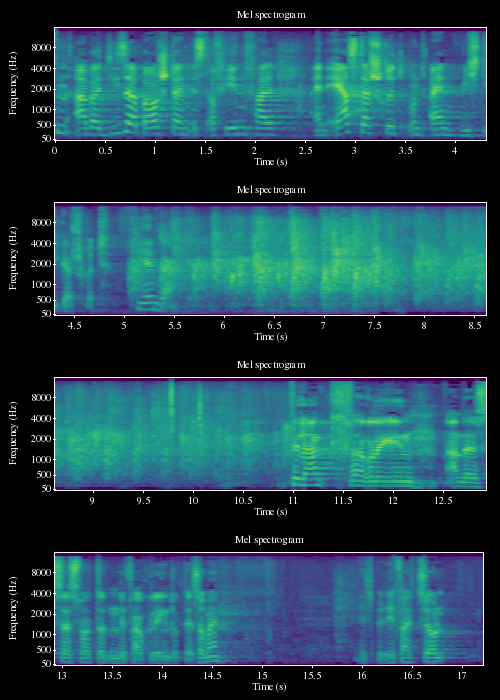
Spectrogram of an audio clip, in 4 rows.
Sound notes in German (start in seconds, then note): 5.0 Beifall BÜNDNIS 90/DIE GRÜNEN und CDU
